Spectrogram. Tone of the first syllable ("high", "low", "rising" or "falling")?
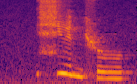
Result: falling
